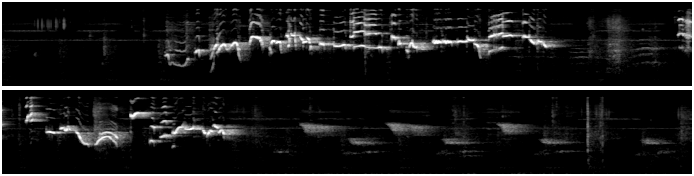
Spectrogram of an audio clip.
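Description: Oriental magpie-robin (white-breasted kacer) singing a loud, varied song of gliding whistles and warbles. From about twelve seconds in it turns to a quieter series of short, repeated falling notes.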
